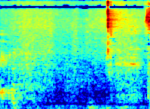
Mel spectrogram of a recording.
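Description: A plastic hair clip clicking shut once, about one and a half seconds in, against quiet room tone.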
